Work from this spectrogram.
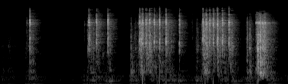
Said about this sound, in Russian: барабан прокручивается щелчками.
